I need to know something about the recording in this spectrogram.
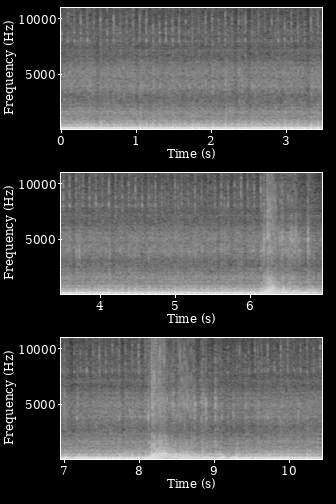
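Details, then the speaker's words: Harley-Davidson Glide V-twin idling with newly fitted slip-on exhaust pipes: even, loping deep beat with a couple of brief clatters; engine running fine, normal idle. "I said earlier on as well, I'll crack this thing up with these new pipes on so you can have a listen."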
